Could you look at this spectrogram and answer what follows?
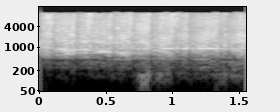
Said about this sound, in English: John Hodgman, everybody. Please give a round of applause to all of our wonderful actors.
